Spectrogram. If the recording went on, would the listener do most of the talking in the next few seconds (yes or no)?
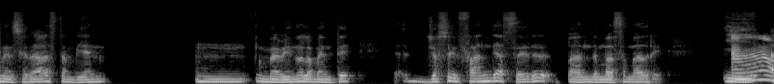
no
